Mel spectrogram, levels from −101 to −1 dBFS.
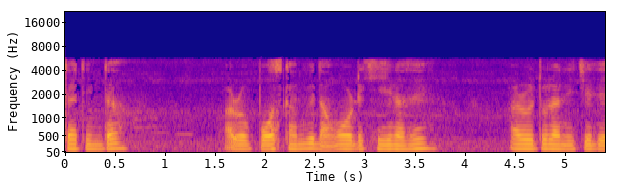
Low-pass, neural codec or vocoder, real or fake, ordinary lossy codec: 5.4 kHz; none; real; AAC, 24 kbps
